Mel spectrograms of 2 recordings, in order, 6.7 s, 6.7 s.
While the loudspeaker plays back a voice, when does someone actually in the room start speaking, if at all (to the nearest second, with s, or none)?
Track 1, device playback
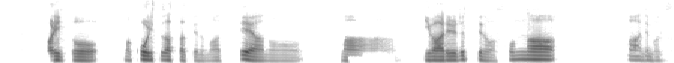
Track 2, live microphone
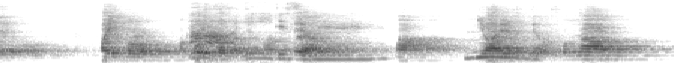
2 s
